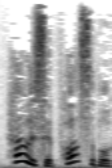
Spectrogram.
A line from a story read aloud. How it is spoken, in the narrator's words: cried Emma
